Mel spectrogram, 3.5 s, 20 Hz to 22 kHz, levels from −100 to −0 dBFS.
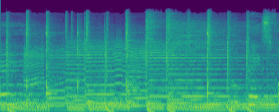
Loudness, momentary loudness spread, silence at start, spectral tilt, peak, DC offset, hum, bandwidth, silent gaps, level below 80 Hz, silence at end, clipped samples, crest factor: -19 LUFS; 2 LU; 0 s; -4.5 dB/octave; -2 dBFS; under 0.1%; none; 15.5 kHz; none; -36 dBFS; 0 s; under 0.1%; 18 dB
